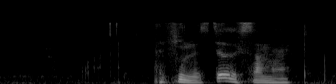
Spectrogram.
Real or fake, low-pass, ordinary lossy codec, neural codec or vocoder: fake; 7.2 kHz; AAC, 32 kbps; codec, 16 kHz, 2 kbps, X-Codec, HuBERT features, trained on general audio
